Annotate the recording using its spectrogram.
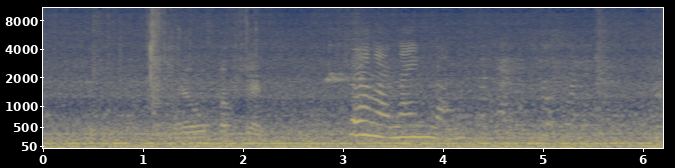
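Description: A shopping cart rolls and rattles.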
